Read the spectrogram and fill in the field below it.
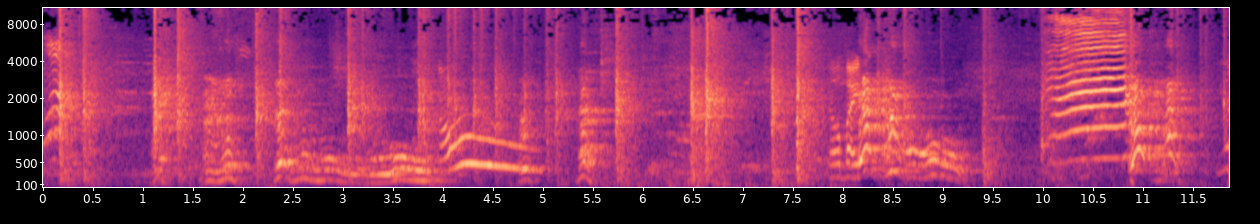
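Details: A very talkative female Siberian Husky makes drawn-out, wavering woo-woo sounds after a baby charges at her, mixed with people talking and a child's voice.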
